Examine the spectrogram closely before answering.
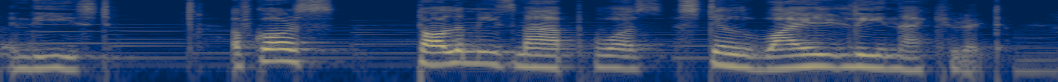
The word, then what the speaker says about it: Ptolemy: somewhat spherical which allowed ptolemy with a silent p the greek mathematician to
